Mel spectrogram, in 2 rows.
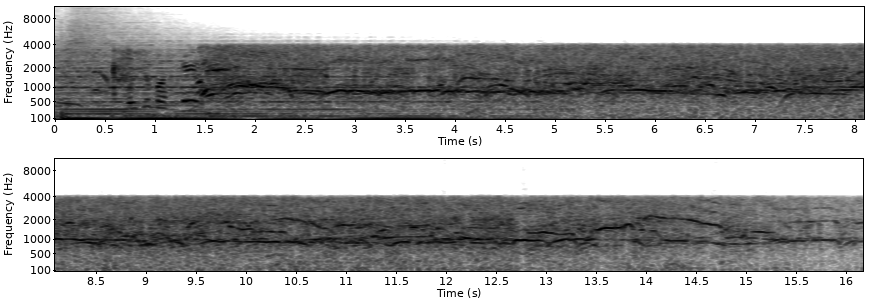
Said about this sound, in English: Probably seen that video 50 times, but those screams at the end get me every time.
